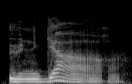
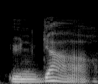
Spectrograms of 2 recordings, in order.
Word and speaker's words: gare: Une gare. Okay, remember when you get these G and A together, the sound is g, ga, ga. Une gare, final not pronounced.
